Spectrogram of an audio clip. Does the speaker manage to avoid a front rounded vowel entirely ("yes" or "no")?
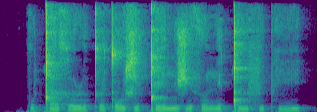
yes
